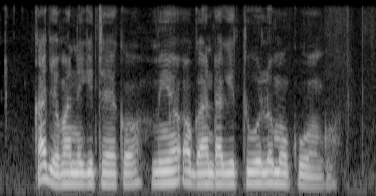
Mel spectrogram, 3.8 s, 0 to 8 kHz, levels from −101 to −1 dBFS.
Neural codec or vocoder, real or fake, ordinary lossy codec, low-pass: none; real; none; 7.2 kHz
